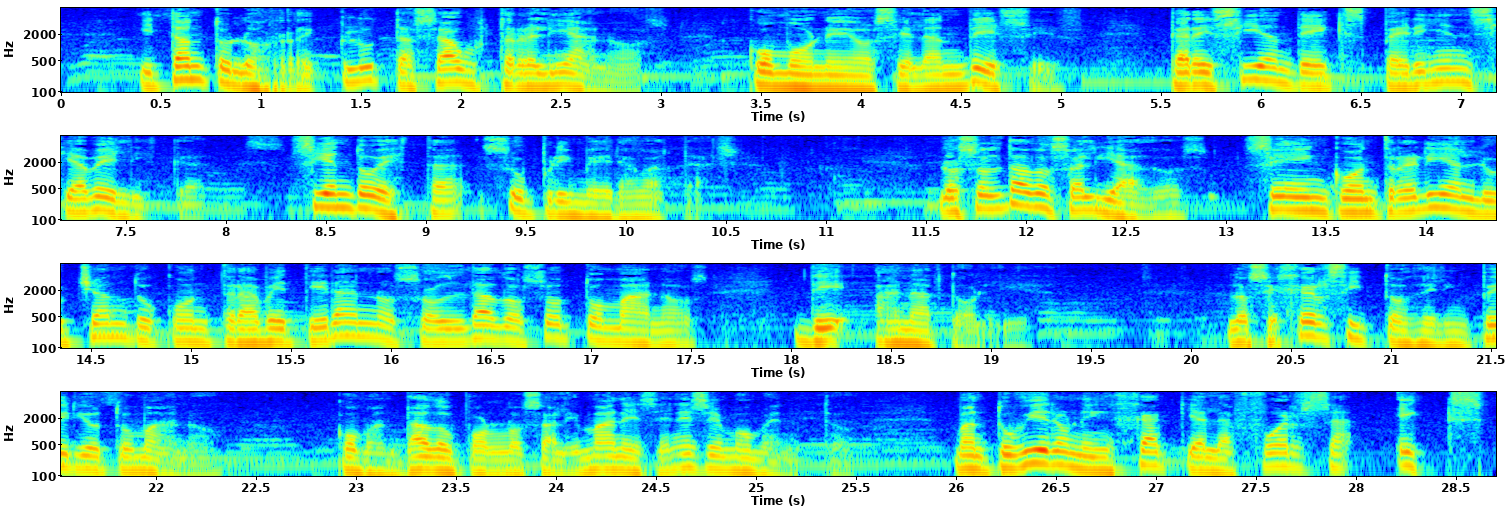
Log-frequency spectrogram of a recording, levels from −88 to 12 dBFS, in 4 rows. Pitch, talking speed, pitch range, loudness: 140 Hz, 100 wpm, 120-165 Hz, -19 LUFS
